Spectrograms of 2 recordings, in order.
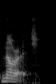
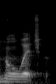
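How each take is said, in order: First: The middle W sound is silent. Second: The middle W sound is pronounced. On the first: The speaker calls it right. "This is Norwich, ... people stopped saying the W in there" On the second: The speaker calls it wrong. "not Norwich"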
